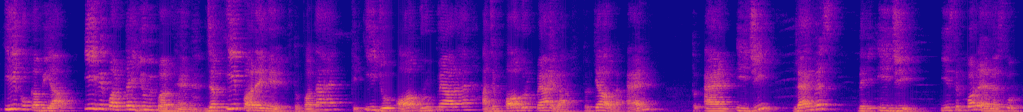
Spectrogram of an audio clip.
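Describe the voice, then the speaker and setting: A man teaching English grammar in an animated classroom-style lesson, drilling with repeated questions and answers and sometimes shouting for emphasis. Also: high-pitched, normal speed, recorded from a distance. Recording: very echoey, from off-mic.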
